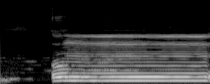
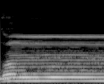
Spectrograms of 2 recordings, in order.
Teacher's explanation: ada mim bertasdid di sini maka kita harus mendengungnya Um itu di rongga hidung kita berdengung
